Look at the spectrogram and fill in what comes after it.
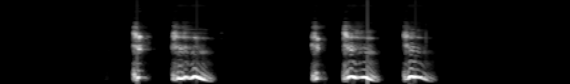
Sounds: Throat clearing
